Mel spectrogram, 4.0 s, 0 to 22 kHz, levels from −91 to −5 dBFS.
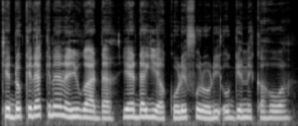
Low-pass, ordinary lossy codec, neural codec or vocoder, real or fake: none; none; none; real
